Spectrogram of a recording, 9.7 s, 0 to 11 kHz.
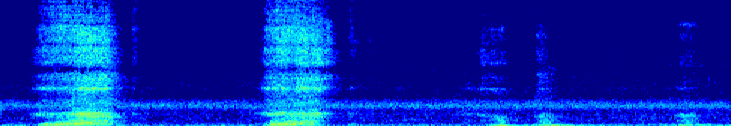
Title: snoring am 21.05.2023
